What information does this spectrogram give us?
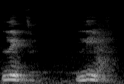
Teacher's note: The last sound that we produce is v, is voiced.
